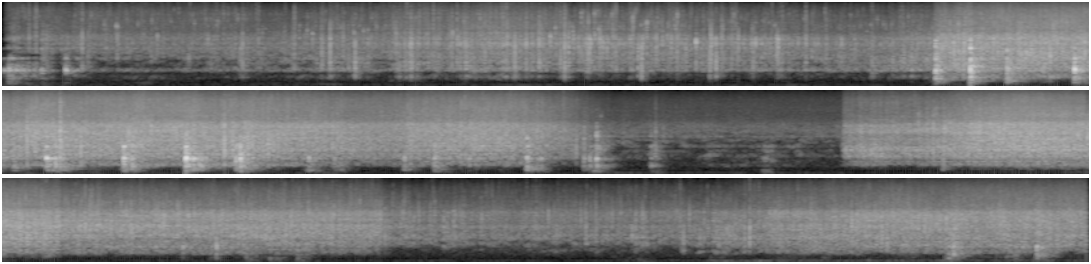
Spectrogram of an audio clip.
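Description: Sliced onions and curry leaves sizzling as they fry in hot oil in a nonstick pan. The sizzle starts suddenly as the onions hit the oil, and there is a run of knocks and scrapes from a wooden spatula stirring them in the middle. It drops low for a couple of seconds past the middle, then picks up loud again.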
